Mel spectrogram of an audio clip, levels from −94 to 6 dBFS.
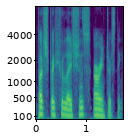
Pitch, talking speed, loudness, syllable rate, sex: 125 Hz, 140 wpm, -19 LUFS, 6.8 syllables/s, male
